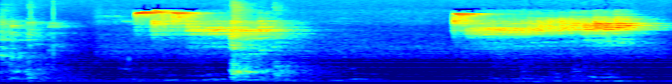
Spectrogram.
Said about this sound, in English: Doesn't sound happy. That's a warning call, I think, of a particular bird. Any ideas? Not a magpie, no. It's a little blue tit. Yeah. Wasn't happy. Probably, warding off predators or other birds.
